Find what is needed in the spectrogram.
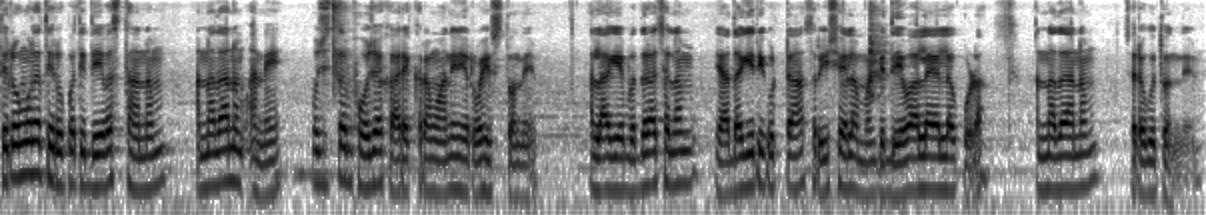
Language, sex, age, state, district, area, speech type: Telugu, male, 18-30, Telangana, Jangaon, urban, spontaneous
